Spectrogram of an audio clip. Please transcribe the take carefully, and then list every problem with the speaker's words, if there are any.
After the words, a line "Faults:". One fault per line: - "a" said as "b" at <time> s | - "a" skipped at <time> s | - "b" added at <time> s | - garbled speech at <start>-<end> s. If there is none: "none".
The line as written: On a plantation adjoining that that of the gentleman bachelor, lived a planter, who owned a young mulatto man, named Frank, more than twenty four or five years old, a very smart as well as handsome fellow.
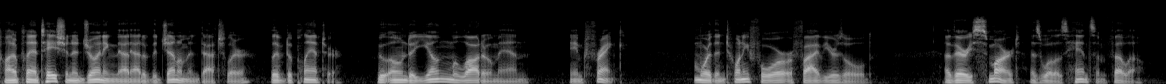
On a plantation adjoining that that of the gentleman bachelor, lived a planter, who owned a young mulatto man, named Frank, more than twenty four or five years old, a very smart as well as handsome fellow.
Faults:
none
